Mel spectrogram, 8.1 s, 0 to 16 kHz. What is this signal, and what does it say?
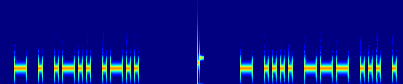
Morse code, heard as a keyed tone, about 15 wpm, 700 Hz. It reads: TELL THOSE
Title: Sets of 2 Words - New Word Drill - 15wpm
